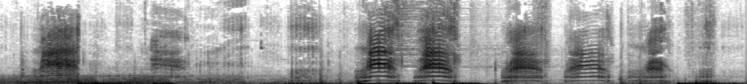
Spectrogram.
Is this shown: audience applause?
no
